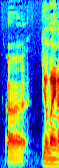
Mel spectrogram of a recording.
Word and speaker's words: Yelena: Yelena.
